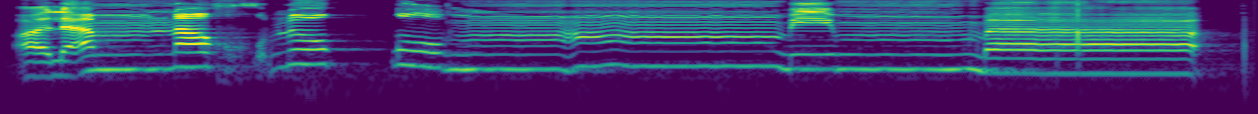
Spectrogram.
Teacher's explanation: اب نخلقکم میم ساکن کے بعد میم مشدد آ گئی ہے تو ادھر ادغام شفوی ہے، یعنی ادغام کر کے پڑھیں گے، سختی کے ساتھ ادغام بھی کریں گے اور غنہ بھی کریں گے · میم کو میم ساکن کے ساتھ ملا کر پڑھیں گے، درمیان والا نون ساکن نہیں پڑھا جائے گا، یعنی ادھر ادغام کریں گے.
